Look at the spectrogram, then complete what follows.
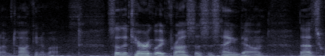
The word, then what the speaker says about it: pterygoid: picture those are the pterygoid processes you might notice the root word teri you know don't pronounce the P usually PT ery Terry in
